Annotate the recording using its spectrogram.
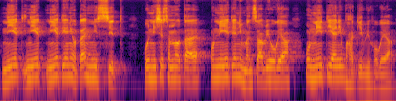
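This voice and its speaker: A man's voice: on the high side, normal speed. A man teaching a school lesson, patiently explaining word meanings and repeating each point.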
